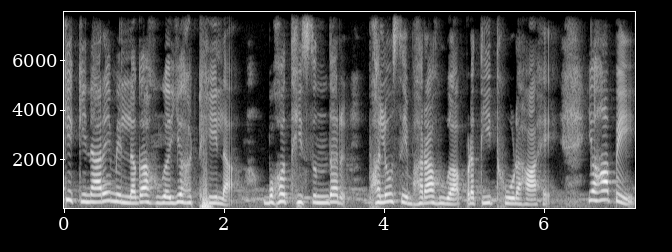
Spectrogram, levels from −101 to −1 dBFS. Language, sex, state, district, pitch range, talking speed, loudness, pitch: Hindi, female, Bihar, West Champaran, 240-290 Hz, 170 wpm, -14 LUFS, 270 Hz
